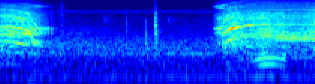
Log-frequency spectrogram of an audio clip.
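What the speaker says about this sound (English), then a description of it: "use the hammer drill on hammer setting." A hammer drill on hammer setting bores a hole for a Terra gas auger, its loud whirring grind starting and stopping in two short bursts separated by a quiet pause.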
